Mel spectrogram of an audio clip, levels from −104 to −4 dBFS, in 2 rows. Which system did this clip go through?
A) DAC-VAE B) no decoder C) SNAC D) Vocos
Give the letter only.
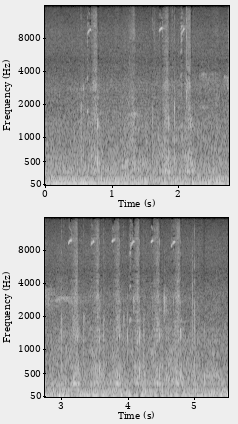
D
